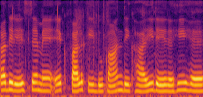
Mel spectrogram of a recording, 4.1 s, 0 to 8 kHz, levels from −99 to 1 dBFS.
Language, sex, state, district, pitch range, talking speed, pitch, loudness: Hindi, female, Jharkhand, Palamu, 190-220 Hz, 145 wpm, 200 Hz, -15 LUFS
